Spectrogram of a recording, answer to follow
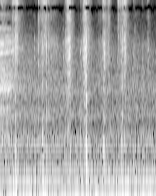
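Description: Ink blending tool rubbed and dabbed along the edge of a sheet of paper: a quick run of soft scuffs and taps.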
